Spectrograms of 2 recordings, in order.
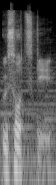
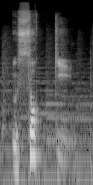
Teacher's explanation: you sort of put like a glottal stop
